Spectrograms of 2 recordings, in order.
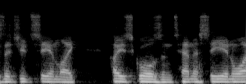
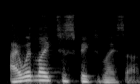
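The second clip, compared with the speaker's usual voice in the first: mock formal mom. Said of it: "she goes".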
